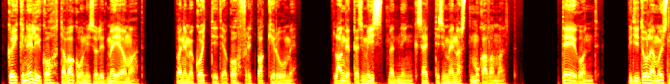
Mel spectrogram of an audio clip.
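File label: Estonian male example Casual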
